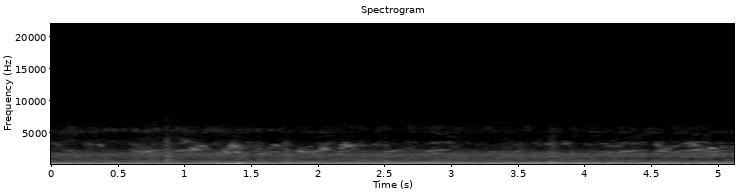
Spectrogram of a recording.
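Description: Small birds chirping again and again, short quick calls, over a steady low rumble.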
